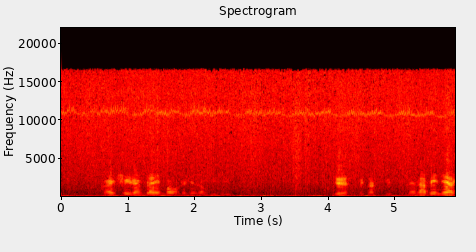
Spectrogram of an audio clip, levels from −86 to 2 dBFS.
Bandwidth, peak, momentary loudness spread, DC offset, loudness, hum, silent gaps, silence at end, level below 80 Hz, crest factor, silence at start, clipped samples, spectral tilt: 17 kHz; -16 dBFS; 4 LU; under 0.1%; -34 LUFS; none; none; 0 s; -52 dBFS; 20 dB; 0 s; under 0.1%; 0.5 dB/octave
